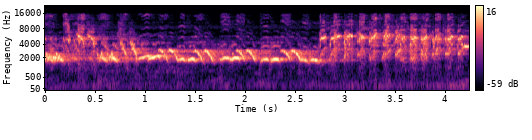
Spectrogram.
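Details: Greater green leafbird's full isian song, used as a lure for lazy singers. Repeated looping, slurred warbles run low and then jump higher after the midpoint into rapid, shrill trills.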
